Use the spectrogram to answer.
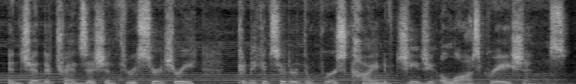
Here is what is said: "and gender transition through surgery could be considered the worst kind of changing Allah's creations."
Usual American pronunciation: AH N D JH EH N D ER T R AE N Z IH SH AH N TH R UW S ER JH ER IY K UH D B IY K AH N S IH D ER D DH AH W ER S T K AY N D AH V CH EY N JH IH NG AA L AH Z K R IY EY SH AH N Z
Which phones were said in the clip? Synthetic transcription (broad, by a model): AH N JH EH N D ER T R AE N Z IH SH AH N TH R UW S ER JH ER IY K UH D B IY K AH N S IH D ER D DH AH W ER S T K AY N D AH V CH EY N JH IH NG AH L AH S K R IY EY SH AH N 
